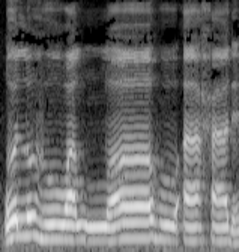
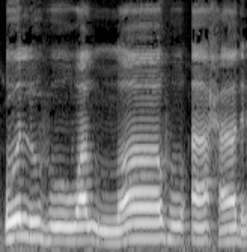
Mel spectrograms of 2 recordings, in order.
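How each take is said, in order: No difference in how they are said.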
